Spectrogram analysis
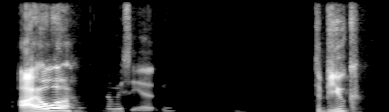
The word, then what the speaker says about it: Dubuque: let me see it dubuque it looks like dabouk dubuque iowa nitro tour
